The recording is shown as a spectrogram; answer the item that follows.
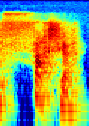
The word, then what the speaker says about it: fascia: that were brothers and Jason fashion you and John fashion you remember one of them came out as gay so I'm just putting these things in your mind so you remember how to say the word it's quite a sad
